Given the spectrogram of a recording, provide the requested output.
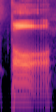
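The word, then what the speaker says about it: Boal: Because Wild Bull, it's spelled Boar, B-O-A-R, but it's Bull, B-O-A-L.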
